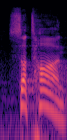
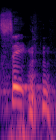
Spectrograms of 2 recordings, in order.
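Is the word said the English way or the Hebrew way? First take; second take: Hebrew; English. First: The word is said with a Hebrew pronunciation. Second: The word is said with an English pronunciation. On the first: "that's how you pronounce it in Hebrew" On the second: "You pronounce it Satan, right?"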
